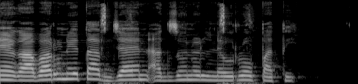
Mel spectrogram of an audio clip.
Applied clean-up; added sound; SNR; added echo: neural mask model Resemble Enhance denoiser.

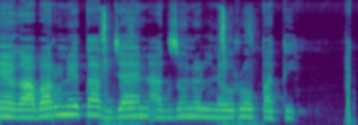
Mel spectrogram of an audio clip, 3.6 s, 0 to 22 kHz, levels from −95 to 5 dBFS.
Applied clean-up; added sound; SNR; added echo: none; Scissors; 3 dB; none.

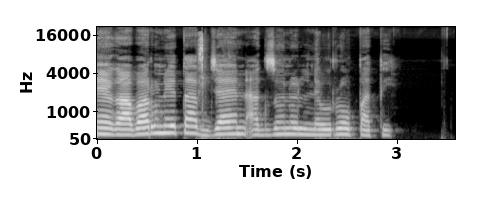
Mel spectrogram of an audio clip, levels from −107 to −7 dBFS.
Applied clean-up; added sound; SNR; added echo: neural mask model DeepFilterNet 3.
